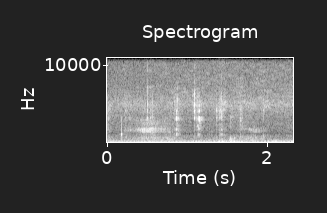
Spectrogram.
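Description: Near silence, broken by a few faint ticks from a small precision screwdriver turning a screw in a titanium knife handle while the folding knife is being put back together.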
